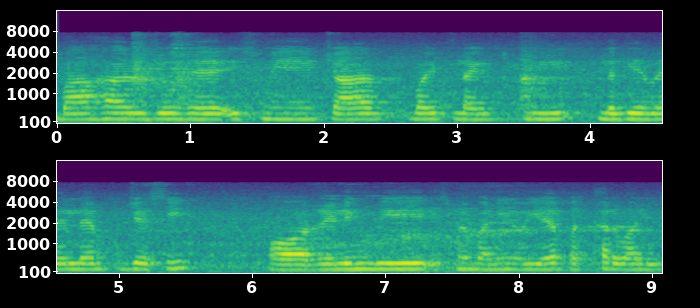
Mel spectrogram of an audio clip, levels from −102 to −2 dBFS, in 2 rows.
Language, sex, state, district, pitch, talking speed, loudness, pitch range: Hindi, female, Rajasthan, Jaipur, 185 Hz, 140 wpm, -17 LUFS, 180-190 Hz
